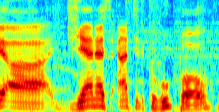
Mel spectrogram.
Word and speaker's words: Giannis Antetokounmpo: Your boy Giannis Antetokounmpo.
